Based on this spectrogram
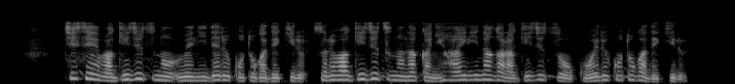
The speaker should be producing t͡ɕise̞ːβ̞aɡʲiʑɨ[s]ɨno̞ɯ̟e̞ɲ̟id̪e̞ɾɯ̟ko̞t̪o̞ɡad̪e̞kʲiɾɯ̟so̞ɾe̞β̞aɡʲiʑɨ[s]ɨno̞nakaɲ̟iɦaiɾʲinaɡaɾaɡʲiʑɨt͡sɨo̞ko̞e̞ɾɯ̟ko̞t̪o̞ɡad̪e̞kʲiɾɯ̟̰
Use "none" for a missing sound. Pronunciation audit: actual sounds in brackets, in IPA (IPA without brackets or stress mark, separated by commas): t͡s, t͡s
